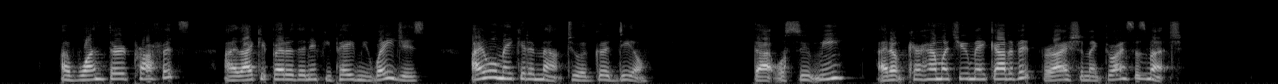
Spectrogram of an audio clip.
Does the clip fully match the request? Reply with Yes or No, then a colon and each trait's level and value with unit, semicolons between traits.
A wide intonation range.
No: average, 3.4 semitones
